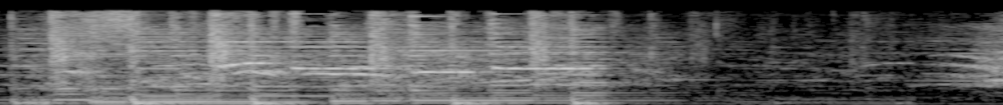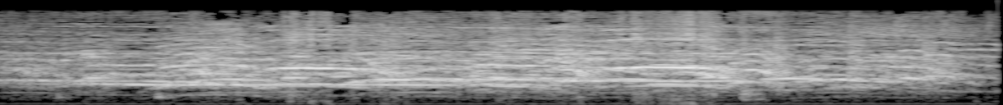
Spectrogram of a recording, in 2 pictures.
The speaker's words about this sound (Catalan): Això, aquests crits que heu escoltat, és l'ambient que es vivia en la sessió plenària d'ahir al vespre a l'Ajuntament.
